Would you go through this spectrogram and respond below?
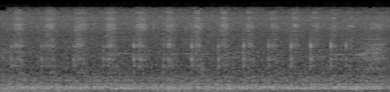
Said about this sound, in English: Then the middle one, I'll slightly press harder, not too much, and I'll bring my lines together.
